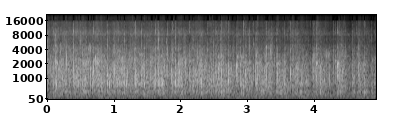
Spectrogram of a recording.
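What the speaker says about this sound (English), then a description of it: "Please give him a big round of applause." Round of applause from the audience at a World Hand Hygiene Day event as a guest is felicitated, dense, loud clapping sustained throughout and tapering slightly at the close.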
